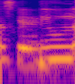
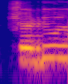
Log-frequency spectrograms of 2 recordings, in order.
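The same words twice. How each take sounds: First: "शेड्यूल" begun with SK, as "skedule"; American-style "शेड्यूल" with a hard k after the s; American pronunciation. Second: "शेड्यूल" begun with SH; British-style "शेड्यूल", no k sound after the s; British pronunciation. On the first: Teacher showing students how Americans say it, sk-initial "शेड्यूल". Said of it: "American में बोलते हैं". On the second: Teacher showing students how the British say it, sh-initial "शेड्यूल". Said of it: "हम British में बोलते हैं". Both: Shown as a demonstration.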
